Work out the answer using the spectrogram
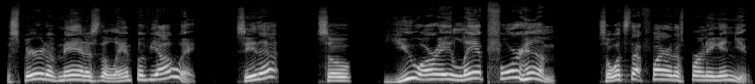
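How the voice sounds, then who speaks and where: A man's voice: on the high side, warm tone, dry recording, clean studio sound. A man giving an earnest Bible teaching, reading verses aloud and putting rhetorical questions to his listeners. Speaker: preacher teaching scripture.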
